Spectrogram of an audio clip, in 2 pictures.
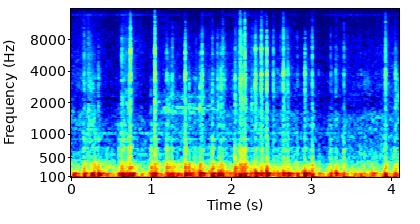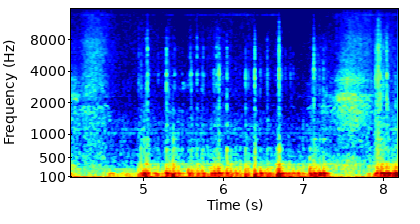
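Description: Short fingertip nails scratch both sides of the hollow metal mesh grille on a large condenser USB microphone. The result is a steady, dense patter of rapid scratchy ticks over a deep, boomy low rumble, with almost all the energy in the bass and brief, dry clicks that die away quickly.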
